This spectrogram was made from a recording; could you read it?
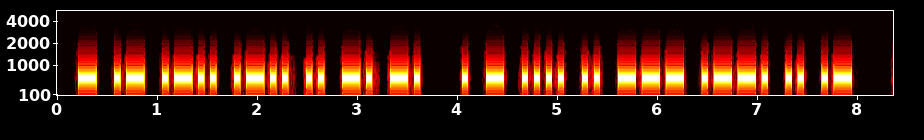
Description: Morse code, heard as a keyed tone, about 20 wpm, 600 Hz. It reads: TALLINN ETHIOPIA
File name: CW / Practice / NationalCapitals20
